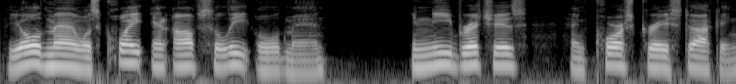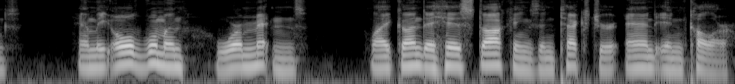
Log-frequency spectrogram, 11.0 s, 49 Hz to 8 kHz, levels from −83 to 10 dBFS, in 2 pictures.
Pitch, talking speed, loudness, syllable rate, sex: 135 Hz, 170 wpm, -18 LUFS, 5.0 syllables/s, male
